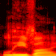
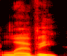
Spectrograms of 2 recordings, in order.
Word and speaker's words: Levi: just for instance like the tribe of levi isn't really pronounced levi it's pronounced levy uh and the the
